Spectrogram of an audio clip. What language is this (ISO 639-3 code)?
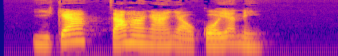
yue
